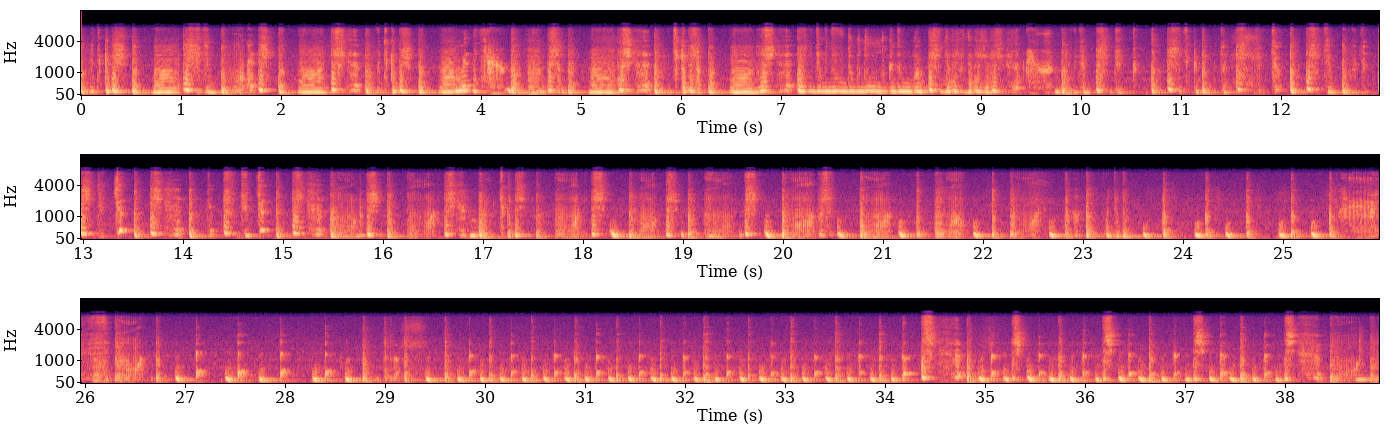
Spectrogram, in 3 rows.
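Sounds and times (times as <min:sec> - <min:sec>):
beatboxing: 0:00.0 - 0:38.9.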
